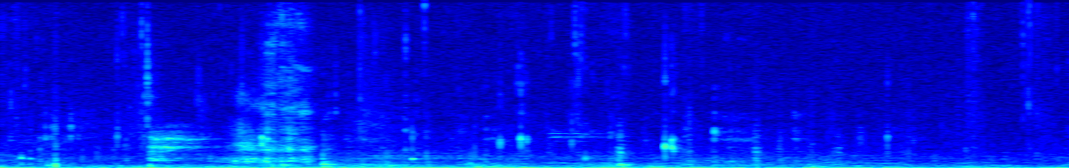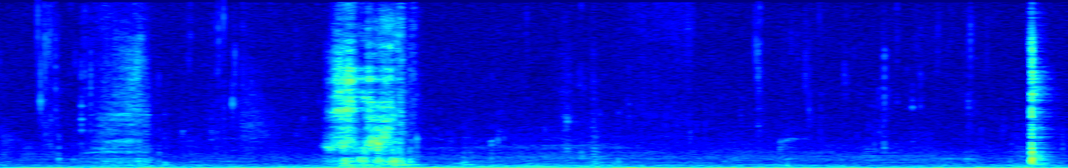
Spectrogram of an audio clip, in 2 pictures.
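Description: Close-up chewing and biting of mutton curry and rice eaten by hand, with fingers scraping rice off a steel plate. A brief louder rustle comes about nine to ten seconds in and a sharp click near the end, over a steady low hum.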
